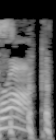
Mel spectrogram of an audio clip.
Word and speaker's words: Brock: I mean, anything with Brock, right. Because it rhymes with smock.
